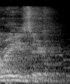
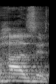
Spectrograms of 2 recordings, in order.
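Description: First: It is said with an English accent. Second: It is said with a Portuguese accent.

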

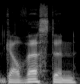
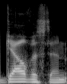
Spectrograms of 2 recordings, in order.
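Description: First: Galveston is said the way Indianans say it. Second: Galveston is said in the usual way. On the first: "or as the Indianans pronounce it" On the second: "I'm taking a bit of a vacay down to Galveston"

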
